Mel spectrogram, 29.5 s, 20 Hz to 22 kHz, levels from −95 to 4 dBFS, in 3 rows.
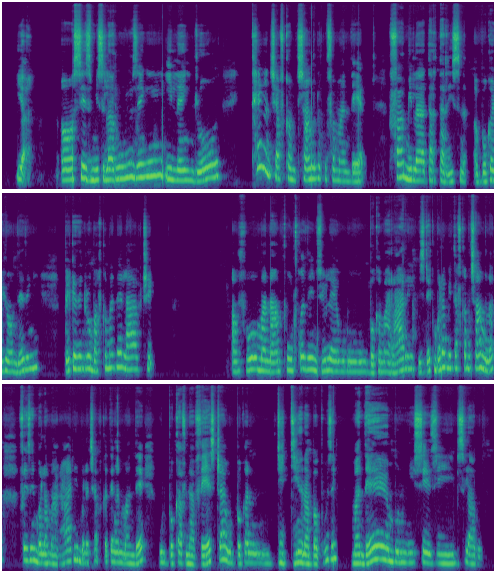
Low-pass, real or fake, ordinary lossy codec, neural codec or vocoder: none; fake; none; vocoder, 48 kHz, 128 mel bands, Vocos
